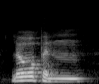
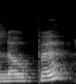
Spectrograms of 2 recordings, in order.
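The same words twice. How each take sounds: First: It ends in a strong n, without a schwa. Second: It ends in a schwa with no n. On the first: This is how people in the brown region say it. "ze juist de e in slikken en de n heel erg uitspreken. Soms als een m bijna" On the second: This is how most Dutch speakers say it. "die zeggen dan de schwa en slikken de n in"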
